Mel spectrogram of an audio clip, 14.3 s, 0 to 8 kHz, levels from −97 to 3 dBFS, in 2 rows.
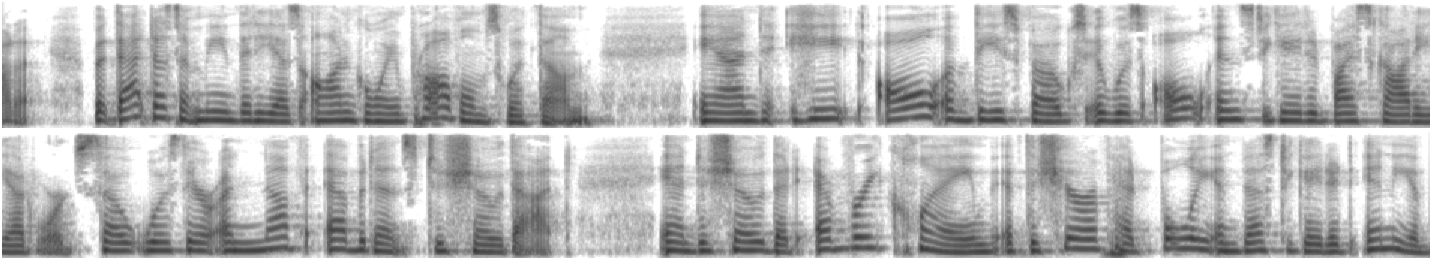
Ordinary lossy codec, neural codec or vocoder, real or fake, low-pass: MP3, 64 kbps; none; real; 7.2 kHz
